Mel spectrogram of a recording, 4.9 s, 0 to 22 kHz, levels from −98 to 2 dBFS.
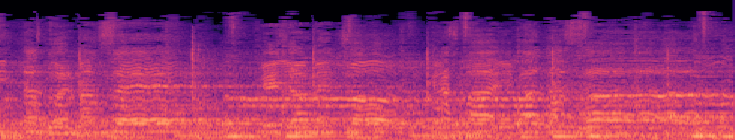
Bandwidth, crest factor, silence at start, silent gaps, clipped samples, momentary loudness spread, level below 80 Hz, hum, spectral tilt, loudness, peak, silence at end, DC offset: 15.5 kHz; 14 dB; 0 s; none; under 0.1%; 3 LU; -38 dBFS; none; -5.5 dB/octave; -22 LUFS; -8 dBFS; 0 s; 1%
